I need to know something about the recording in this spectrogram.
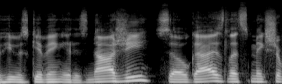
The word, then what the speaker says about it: Najee: It is Najee.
